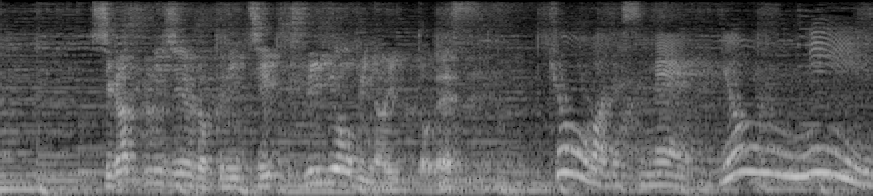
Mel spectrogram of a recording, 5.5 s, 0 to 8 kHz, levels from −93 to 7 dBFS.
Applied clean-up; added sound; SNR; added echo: none; Organ; 18 dB; reverberation time 1.8 s.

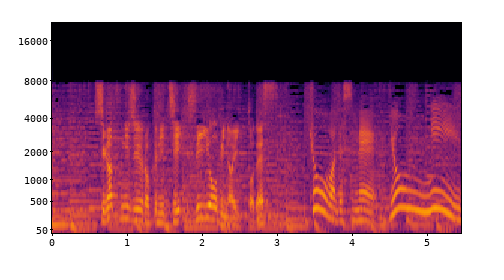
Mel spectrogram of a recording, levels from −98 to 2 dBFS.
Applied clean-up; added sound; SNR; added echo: none; none; none; none.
